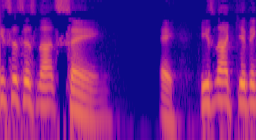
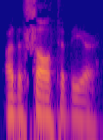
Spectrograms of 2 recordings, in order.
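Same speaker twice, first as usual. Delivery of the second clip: ordinary talk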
